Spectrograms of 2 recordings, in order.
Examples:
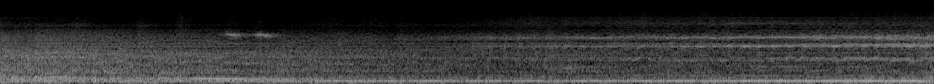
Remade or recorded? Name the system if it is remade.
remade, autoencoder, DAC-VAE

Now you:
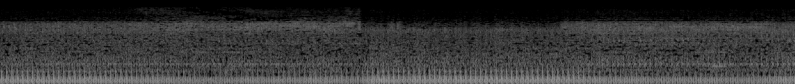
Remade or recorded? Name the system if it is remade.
recorded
